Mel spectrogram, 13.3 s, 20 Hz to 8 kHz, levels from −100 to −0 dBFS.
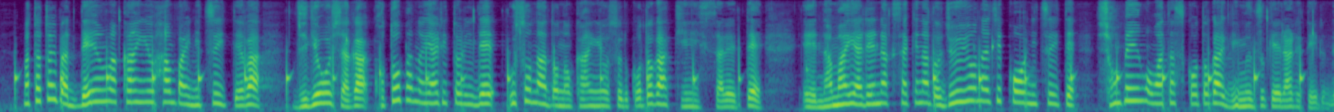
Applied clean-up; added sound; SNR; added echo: neural mask model RNNoise.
